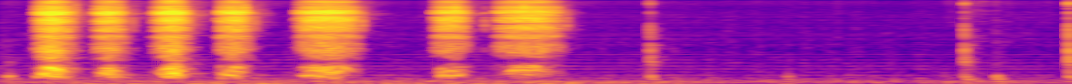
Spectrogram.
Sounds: Sniff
